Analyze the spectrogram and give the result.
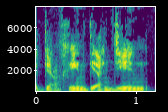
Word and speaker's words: Tianjin: Tianjin, que significa vado, vado celeste o algo así, un paso hacia el cielo, paso del emperador, también puede traducirse.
